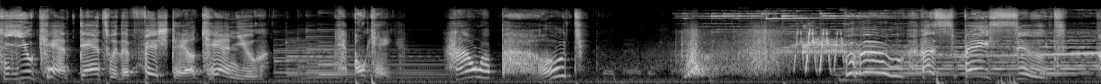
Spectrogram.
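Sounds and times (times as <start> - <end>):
twinkling chimes: 6.8 - 9.6.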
